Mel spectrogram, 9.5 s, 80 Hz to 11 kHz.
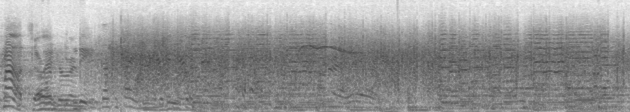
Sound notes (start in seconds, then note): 1.8 panelists murmuring; 3.3 applauding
